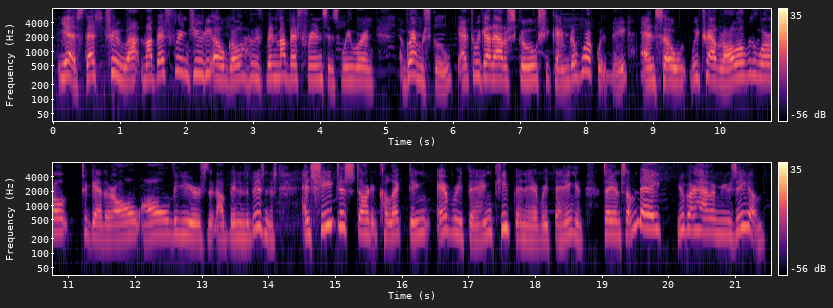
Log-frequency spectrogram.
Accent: Sevier County, Tennessee, United States; home in Sevier County, Tennessee, my hometown

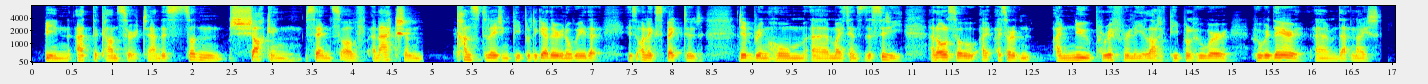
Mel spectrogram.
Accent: Listowel, Munster, Ireland; moved away as an adult; also born or lived in London; now in Manchester, United Kingdom; I'm from Listool in North Kerry, and I live in Manchester

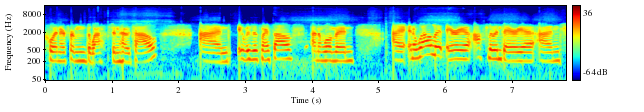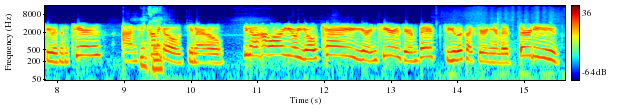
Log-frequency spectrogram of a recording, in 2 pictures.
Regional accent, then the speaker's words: Dublin, Leinster, Ireland; I'm Dublin born and raised, but my mum and her side of the family are from Nashville, Tennessee, which is why I have a bit of an accent

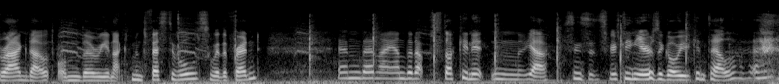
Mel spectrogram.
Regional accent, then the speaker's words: Sweden; I'm from Sweden.

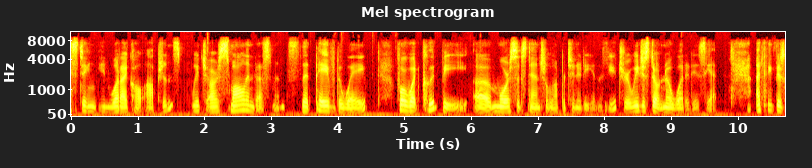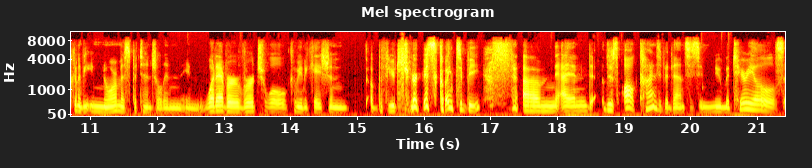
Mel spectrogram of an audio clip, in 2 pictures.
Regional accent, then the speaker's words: Rochester, New York, United States; I grew up in Rochester and my dad worked for Kodak

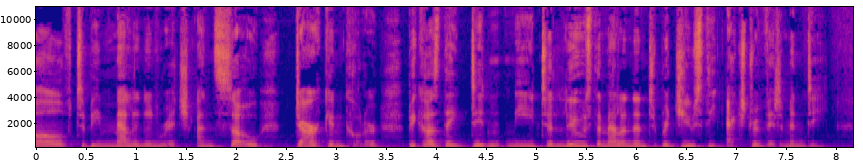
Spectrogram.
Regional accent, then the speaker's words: Ireland; as an Irishman

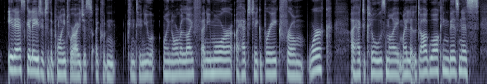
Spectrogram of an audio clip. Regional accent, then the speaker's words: Tipperary, Munster, Ireland; now in Dublin, Ireland; I live in Dublin. I'm from Tipperary originally.

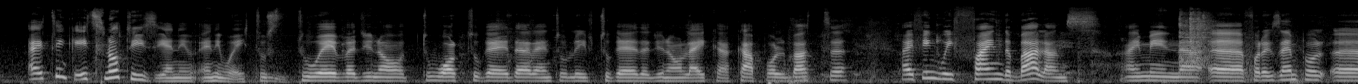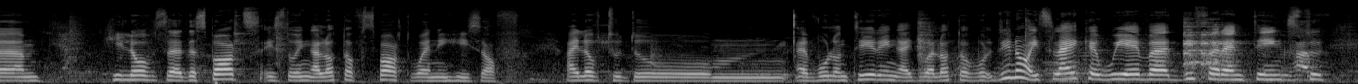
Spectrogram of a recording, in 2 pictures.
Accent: Turin, Piedmont, Italy; English is a second language; moved away as an adult; also born or lived in Dublin, Ireland; now in Kinsale, Ireland; I'm from Turin, yeah.

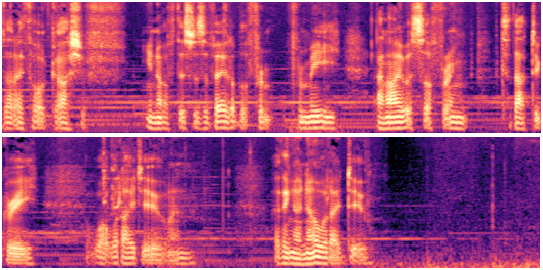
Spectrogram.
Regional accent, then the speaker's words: Ireland; I'm the Irish doctor

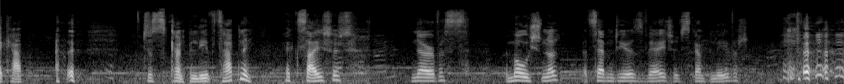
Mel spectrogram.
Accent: Rush, Leinster, Ireland; I'm from Rush

